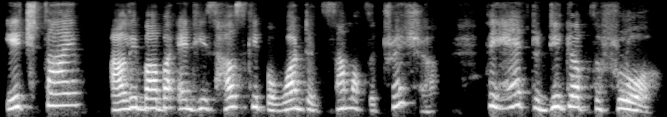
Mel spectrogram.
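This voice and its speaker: A woman with a fairly high, husky voice reads a children's story aloud, unhurried and deliberate, her voice rising and falling expressively. She's a storyteller for a read-along doing scripted narration, and the recording sounds a little dull.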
